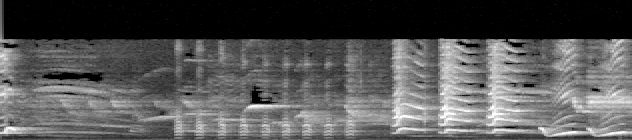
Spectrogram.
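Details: Khướu da bò laughingthrush in its song-and-dance display to lure a female, starting with a whistle, then an even series of soft tonal pulses, followed by loud rich slurred phrases and swooping whistles.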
